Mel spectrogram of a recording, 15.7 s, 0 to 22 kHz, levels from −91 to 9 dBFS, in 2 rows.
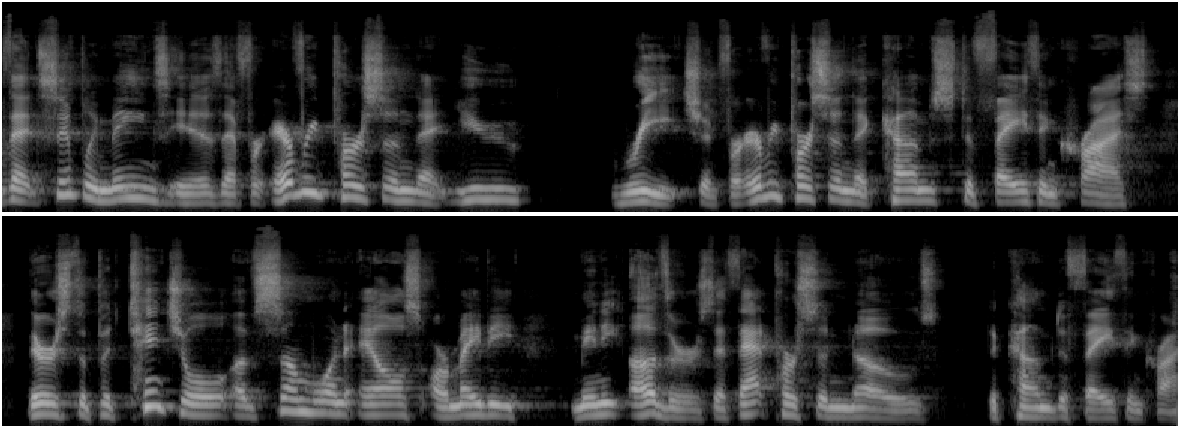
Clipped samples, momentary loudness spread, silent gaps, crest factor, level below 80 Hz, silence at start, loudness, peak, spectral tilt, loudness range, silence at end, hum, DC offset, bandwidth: under 0.1%; 10 LU; 3.81-4.07 s, 14.35-14.41 s; 22 dB; under -90 dBFS; 0 s; -31 LUFS; -10 dBFS; -3 dB/octave; 2 LU; 0 s; none; under 0.1%; 16.5 kHz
